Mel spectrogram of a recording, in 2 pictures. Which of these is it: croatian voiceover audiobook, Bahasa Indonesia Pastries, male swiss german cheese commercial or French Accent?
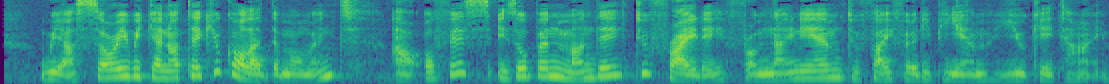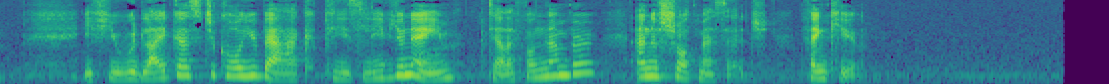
French Accent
